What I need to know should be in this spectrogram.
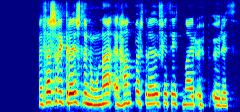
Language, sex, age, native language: Icelandic, female, 40-49, Icelandic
